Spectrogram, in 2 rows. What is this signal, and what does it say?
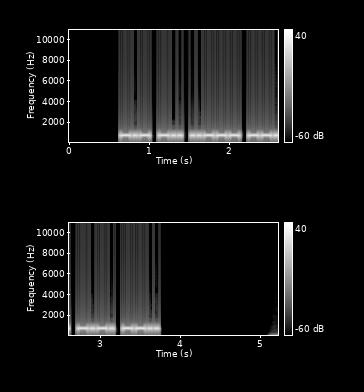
Morse code, heard as a keyed tone, about 29 wpm, 700 Hz. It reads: KD2GCZ
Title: Speed Racing - USA 2x3 Call Signs 30wpm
